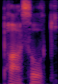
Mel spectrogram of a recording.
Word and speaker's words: POSLQ: P-O-S-L-Q. Pronounced possil.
